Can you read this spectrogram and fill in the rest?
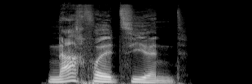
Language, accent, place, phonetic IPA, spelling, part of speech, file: German, Germany, Berlin, [ˈnaːxfɔlˌt͡siːənt], nachvollziehend, verb, De-nachvollziehend.ogg
- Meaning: present participle of nachvollziehen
